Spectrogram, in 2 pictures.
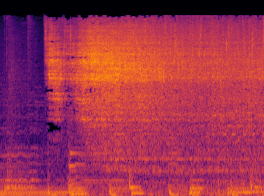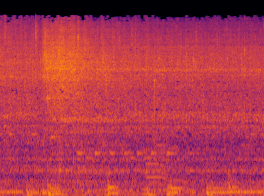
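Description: Raw chicken breasts laid into hot oil in a frying pan: a loud sizzle starts suddenly about a second in, surges again when the second breast goes in near the middle, then eases to a steady frying sizzle.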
